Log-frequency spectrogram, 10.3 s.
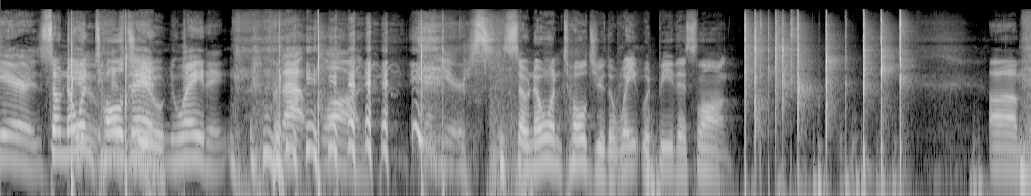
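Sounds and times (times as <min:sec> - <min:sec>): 
speech: 0:00.0 - 0:07.4, 0:09.9 - 0:10.2
several people clapping out of sync: 0:00.7 - 0:01.6, 0:02.9 - 0:03.6, 0:04.2 - 0:04.6, 0:07.4 - 0:09.2
laughter: 0:02.3 - 0:05.3.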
